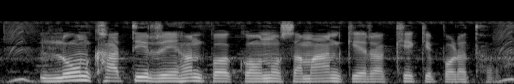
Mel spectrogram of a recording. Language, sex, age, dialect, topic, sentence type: Bhojpuri, male, 51-55, Northern, banking, statement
